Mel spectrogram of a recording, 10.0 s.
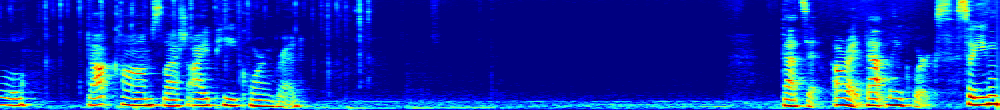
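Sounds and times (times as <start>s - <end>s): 
speech: 0.0s - 3.2s, 7.9s - 10.0s
computer keyboard typing a web link: 0.0s - 3.8s.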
